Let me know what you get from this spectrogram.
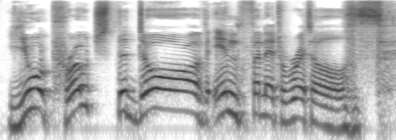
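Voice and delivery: a door knocker posing a riddle grandly; regal purring riddling voice. Acted. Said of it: "the knocker face ... says".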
